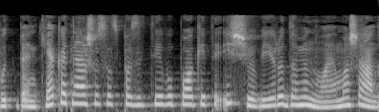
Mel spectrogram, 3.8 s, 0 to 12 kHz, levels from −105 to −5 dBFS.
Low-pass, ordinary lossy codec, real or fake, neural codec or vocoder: 7.2 kHz; MP3, 48 kbps; real; none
